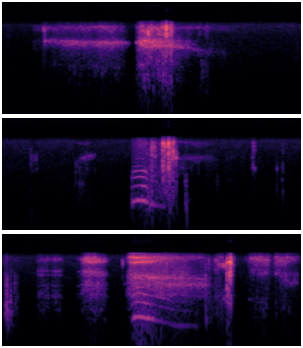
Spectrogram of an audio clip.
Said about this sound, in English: I had to breathe through that one just so I can get that energy, okay?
